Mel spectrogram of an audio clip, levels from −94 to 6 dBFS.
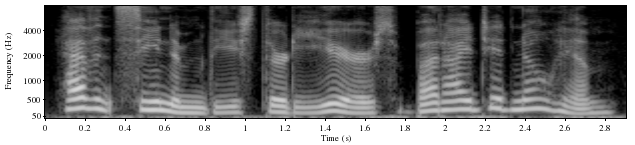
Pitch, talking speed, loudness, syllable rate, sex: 190 Hz, 225 wpm, -20 LUFS, 5.3 syllables/s, female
